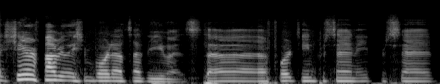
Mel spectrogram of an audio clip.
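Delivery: normal talking voice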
